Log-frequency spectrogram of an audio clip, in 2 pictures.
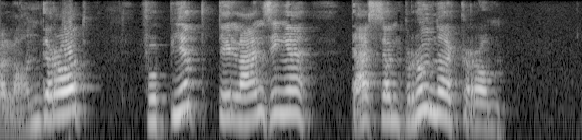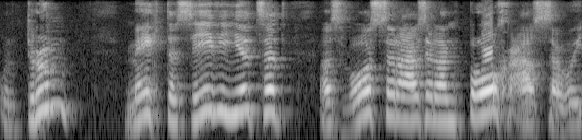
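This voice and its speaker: A man with a Bavarian accent speaks at an extremely high pitch with ordinary pitch variation. His pace is very slow, broken by long, frequent pauses. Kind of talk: weekly TV series episode summary.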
